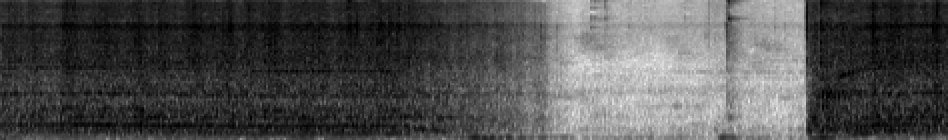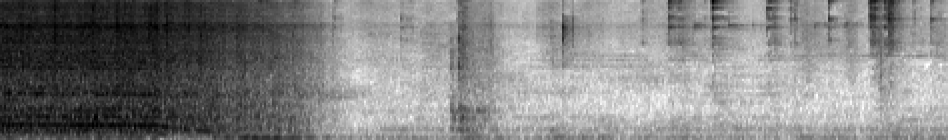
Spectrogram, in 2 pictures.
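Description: A kitchen blender churns homemade butter (vennapusa) in two loud bursts of about three and five seconds with a short gap between, the motor pitch dropping as each burst winds down, then faint clatter.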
